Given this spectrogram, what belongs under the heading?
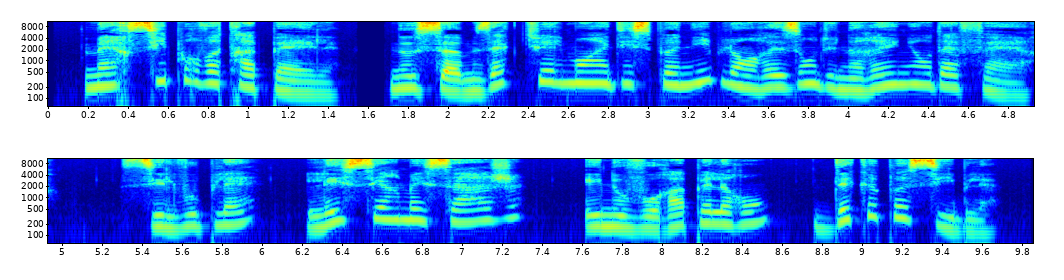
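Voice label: french interactive voice response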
